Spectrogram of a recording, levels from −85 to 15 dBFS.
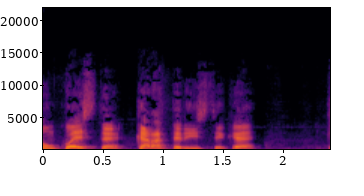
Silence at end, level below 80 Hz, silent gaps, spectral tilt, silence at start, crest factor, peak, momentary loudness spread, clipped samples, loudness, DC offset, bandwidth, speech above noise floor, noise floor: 0.65 s; -48 dBFS; none; -4 dB/octave; 0 s; 20 dB; -2 dBFS; 7 LU; under 0.1%; -21 LUFS; under 0.1%; 13 kHz; 22 dB; -44 dBFS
